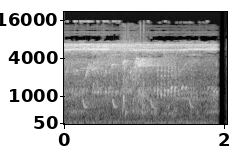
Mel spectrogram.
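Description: Recorded nature ambience of calling frogs and insects: a steady high trill under short repeated calls, cut off abruptly near the end.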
